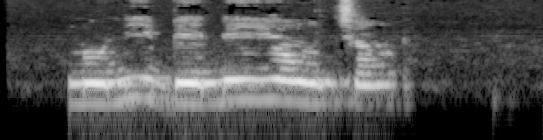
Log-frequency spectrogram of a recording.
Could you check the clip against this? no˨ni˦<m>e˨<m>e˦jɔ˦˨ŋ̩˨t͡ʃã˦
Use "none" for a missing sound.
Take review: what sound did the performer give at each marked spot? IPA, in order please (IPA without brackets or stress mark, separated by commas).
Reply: b, n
